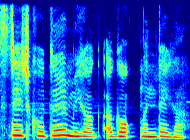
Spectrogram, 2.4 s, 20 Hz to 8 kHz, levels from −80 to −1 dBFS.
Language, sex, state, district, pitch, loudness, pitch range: Wancho, female, Arunachal Pradesh, Longding, 240 Hz, -13 LUFS, 230-285 Hz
